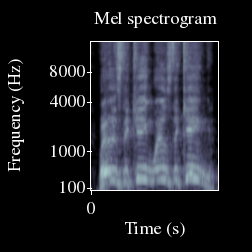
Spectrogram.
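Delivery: high, loud urgent call; frantic messenger. Acted. Acted frantic messenger in story.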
